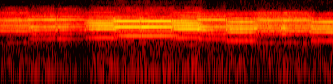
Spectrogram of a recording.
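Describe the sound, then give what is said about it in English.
A mobile phone rings with a bright electronic ringtone, a continuous melodic chime of high, steady tones that grows louder after the first second and keeps playing, with a faint low murmur underneath. “Somebody's phone, I think, is going off.”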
